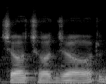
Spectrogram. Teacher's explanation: स्पर्श संघर्षी में आपका च, छ, ज और झ होता है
